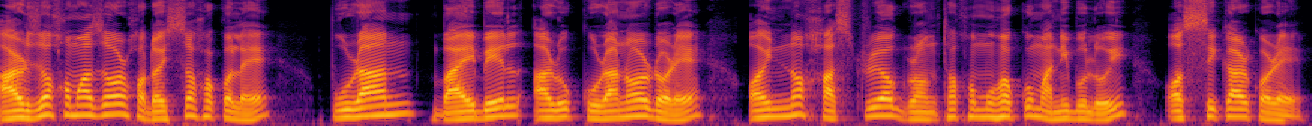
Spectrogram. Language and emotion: Assamese, neutral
